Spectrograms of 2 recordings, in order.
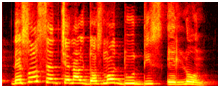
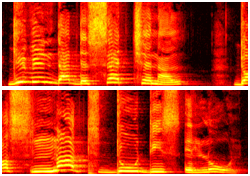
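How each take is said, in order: First: Said in the usual way. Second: Very slow, drawn-out letter phrasing; slow mock reading. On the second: Reading the rival's letter to viewers, slow and mocking. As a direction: stretch each word to mock it. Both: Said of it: "show you guys my own letter".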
